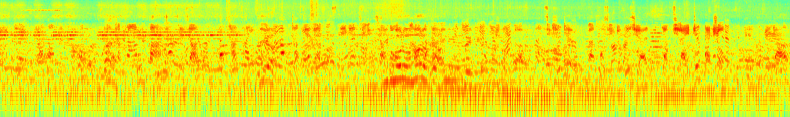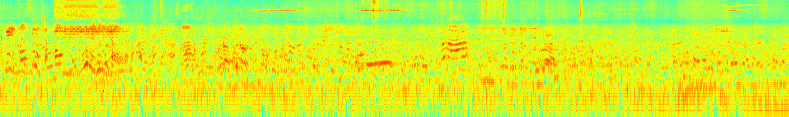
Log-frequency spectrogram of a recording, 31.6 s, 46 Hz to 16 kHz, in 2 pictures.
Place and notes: Nan'an, Chongqing, Chiny - Soundwalk on market street
Soundwalk on market street
Binaural Olympus LS-100
19 October, 14:33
